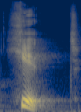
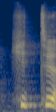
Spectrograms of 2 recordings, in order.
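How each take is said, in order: First: The final T is stopped and barely released. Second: The final T is fully released with a vowel. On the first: The speaker calls it right. "멈췄다가 살짝만 해줘요" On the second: The speaker calls it wrong. "히트 아니고요"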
